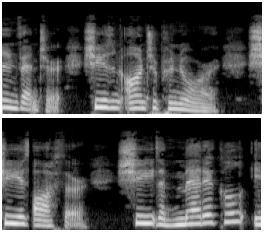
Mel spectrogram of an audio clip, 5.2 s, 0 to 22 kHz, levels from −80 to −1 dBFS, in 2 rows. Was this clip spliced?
yes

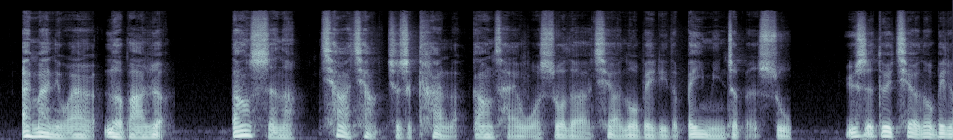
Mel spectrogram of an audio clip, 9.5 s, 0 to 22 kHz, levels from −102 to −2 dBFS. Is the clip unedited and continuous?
yes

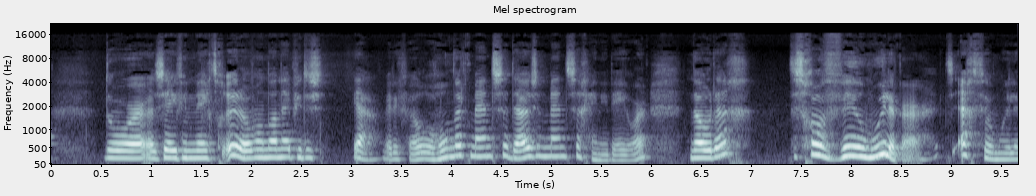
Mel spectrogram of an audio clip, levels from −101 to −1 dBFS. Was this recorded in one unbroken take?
yes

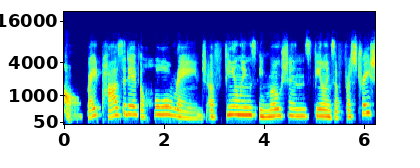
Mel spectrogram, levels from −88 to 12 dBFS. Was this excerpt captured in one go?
no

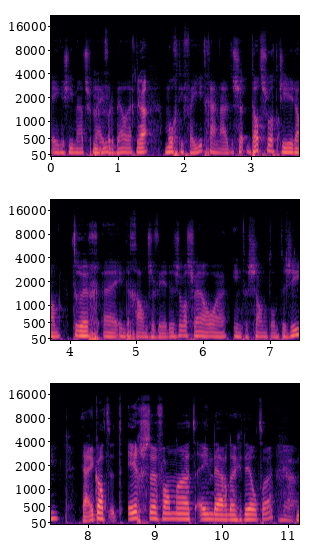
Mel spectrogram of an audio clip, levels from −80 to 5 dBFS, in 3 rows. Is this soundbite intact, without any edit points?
no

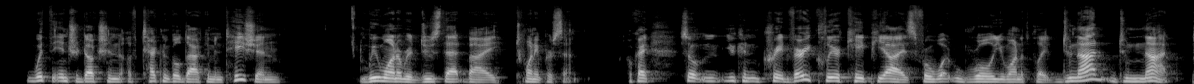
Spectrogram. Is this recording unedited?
no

